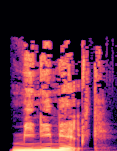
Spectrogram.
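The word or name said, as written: MINIMÆLK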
